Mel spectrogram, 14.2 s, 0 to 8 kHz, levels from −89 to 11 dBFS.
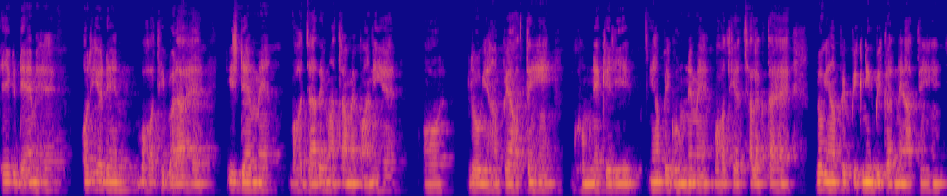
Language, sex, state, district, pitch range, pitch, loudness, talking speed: Hindi, male, Bihar, Saran, 105-110 Hz, 105 Hz, -26 LUFS, 190 wpm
